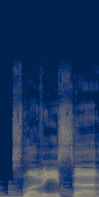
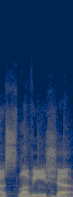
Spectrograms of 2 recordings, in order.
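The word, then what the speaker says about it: Slaviša: two right wing backs slavisa eradovich beautiful welcome to the team slavisa it's lavisha sorry i'm learning they got the pronunciation down though slavisha oradovich we compare him to myrnas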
